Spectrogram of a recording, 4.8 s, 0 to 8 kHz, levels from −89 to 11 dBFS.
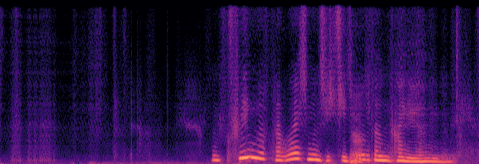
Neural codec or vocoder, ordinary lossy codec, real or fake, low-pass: codec, 16 kHz, 0.5 kbps, FreqCodec, smaller model; none; fake; none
